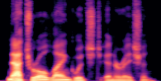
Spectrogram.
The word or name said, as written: Natural language generation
